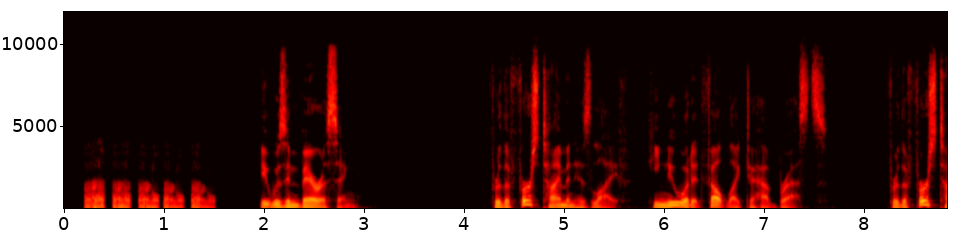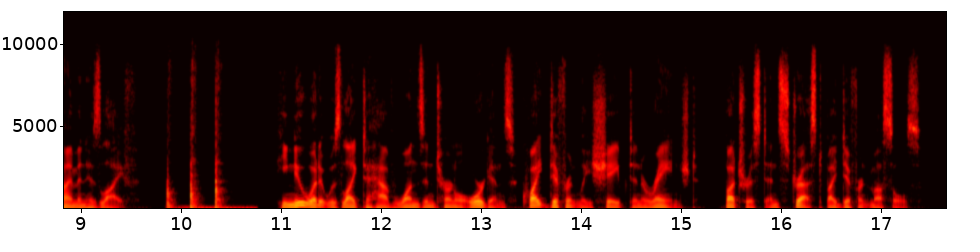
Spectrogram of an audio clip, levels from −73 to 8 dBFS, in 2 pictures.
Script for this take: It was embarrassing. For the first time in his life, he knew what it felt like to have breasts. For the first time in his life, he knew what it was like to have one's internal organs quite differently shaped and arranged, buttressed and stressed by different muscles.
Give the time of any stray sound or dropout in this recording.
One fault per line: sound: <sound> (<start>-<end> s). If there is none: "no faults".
sound: laugh (0.2-1.5 s)
sound: thud (9.8-10.8 s)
